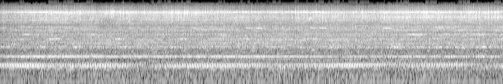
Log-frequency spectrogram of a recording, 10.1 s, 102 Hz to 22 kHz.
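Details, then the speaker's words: Plunge grinding a journal on a Ford 460 crankshaft: a steady rushing hum with a constant mid-pitched ring as the stone lightly touches the old journal radius on the way down to zero; this is normal. "down till we hit the zero that old radius makes it ring"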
